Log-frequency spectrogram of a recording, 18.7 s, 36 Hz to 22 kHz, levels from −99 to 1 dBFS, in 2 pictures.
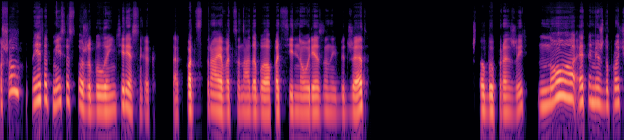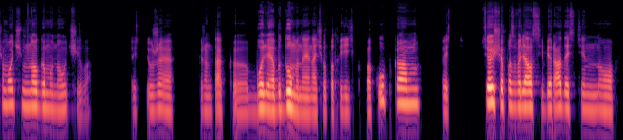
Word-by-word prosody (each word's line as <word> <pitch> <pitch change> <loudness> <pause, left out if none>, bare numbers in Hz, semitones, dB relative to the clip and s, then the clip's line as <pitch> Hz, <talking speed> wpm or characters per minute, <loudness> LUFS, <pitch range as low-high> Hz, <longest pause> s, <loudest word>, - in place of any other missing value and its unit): Ушёл 335 0 -1 0.2
на - - -6
этот 235 -1 +1
месяц. 215 +4 -5
Тоже 160 -6 0
было 140 -1 +1
интересно, 145 -2 -2
как 120 - -12 0.2
так - - -10
подстраиваться 145 -3 0
надо 135 0 -3
было 125 -1 +1
под 135 - -2
сильно 135 -2 -6
урезанный 130 0 -2
бюджет. 130 +5 +1 1.6
Чтобы 140 -1 0
прожить. 135 +3 -6 0.2
Но 240 +9 +4
это, 205 +2 -1
между 190 -3 -3
прочим, 195 -2 -6
очень 185 -1 -4
многому 170 -2 -1
научило. 150 +1 -12 0.6
То - - -24
есть - - -28
уже, 145 -1 -8 0.3
скажем 135 0 -15
так, 65 - -7
а 65 0 -9
более 150 +3 +2
обдуманно 150 -2 +5
я 125 - -3
начал 125 +1 -8
подходить 130 0 -11
к - - -46
покупкам, 195 +5 0 0.3
то - - -11
есть. - - -11 0.4
Всё 205 - +11
еще 200 -2 +6
позволял 170 -2 +2
себе 160 -1 -7
радости, 155 -1 -3
но, 145 -2 -7
150 Hz, 150 wpm, -25 LUFS, 135-180 Hz, 1.6 s, Всё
